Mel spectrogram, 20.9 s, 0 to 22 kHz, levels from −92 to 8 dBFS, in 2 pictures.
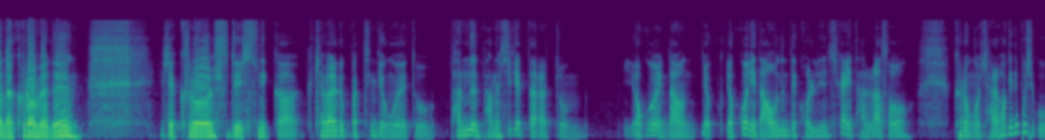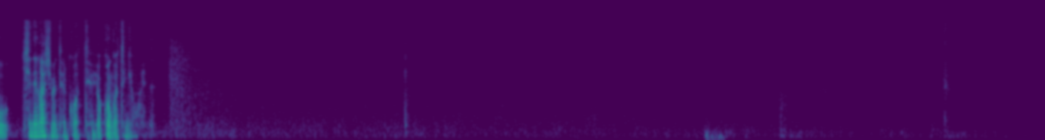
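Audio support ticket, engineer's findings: Harsh, crackling edge on loudest syllables, 0.00–0.69 s and 1.70–2.10 s. Likely microphone overload: input about 10 dB, then about 5 dB, past converter ceiling, a few percent of samples flattened.

Sudden level drops, voice and background together, at 0.29 s (about 2 dB), 1.29 s and 2.64 s (about 7 dB each). Microphone volume stepped down, likely by call software reacting to clipping.

Rushed delivery, pitch unchanged, 9.97–13.55 s. Likely a time-stretched section: audio squeezed to about 1.54x speed, short pieces dropped to hold pitch.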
